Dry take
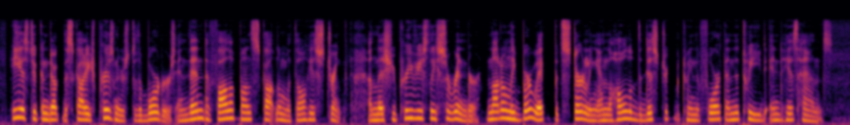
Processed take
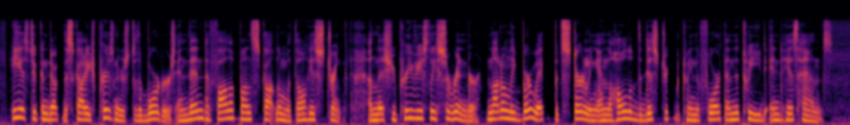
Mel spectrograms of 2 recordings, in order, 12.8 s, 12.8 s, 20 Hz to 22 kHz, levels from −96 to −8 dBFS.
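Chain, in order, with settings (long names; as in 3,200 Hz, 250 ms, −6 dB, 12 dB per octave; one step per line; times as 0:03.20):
downward compressor 10 to 1, threshold −28 dBFS, peak gain reduction 10.5 dB
level +2 dB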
